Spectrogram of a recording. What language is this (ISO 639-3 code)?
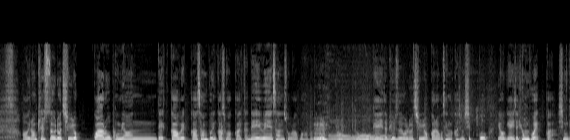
kor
